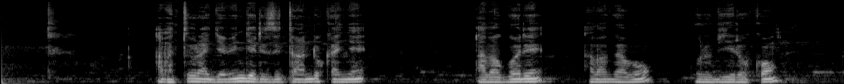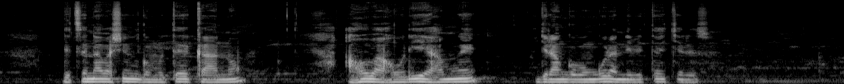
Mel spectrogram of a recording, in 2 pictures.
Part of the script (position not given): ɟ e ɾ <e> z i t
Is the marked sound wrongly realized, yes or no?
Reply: yes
